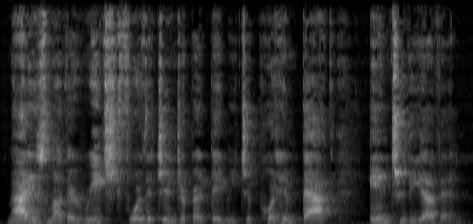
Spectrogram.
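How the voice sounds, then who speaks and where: A woman reading a picture book aloud for preschoolers, expressive and speaking directly to her young listeners. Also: mid-range voice, moderate pace. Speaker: children's story reader.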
